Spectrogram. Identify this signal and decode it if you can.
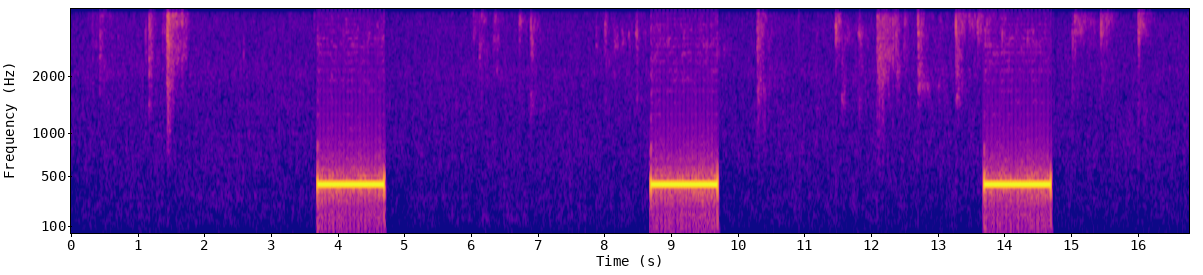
Ringback tone (Europe, 425 Hz).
